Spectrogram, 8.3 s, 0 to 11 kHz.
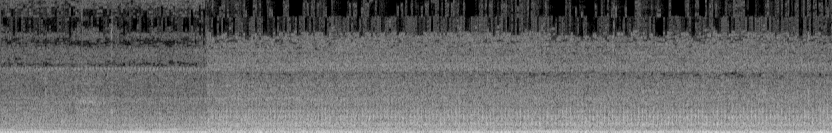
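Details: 2006 Nissan Altima just restarted after AC compressor replacement, battery reconnected, before recharging refrigerant: smooth, even low idle with a constant beat and no knocks or misses; normal healthy idle.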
